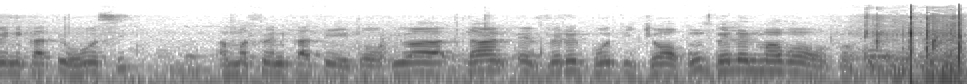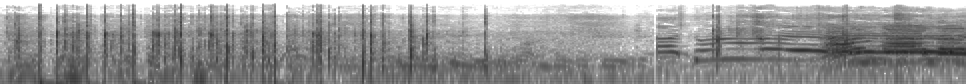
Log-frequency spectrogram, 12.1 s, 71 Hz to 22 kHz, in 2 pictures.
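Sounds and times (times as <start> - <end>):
people clapping hands: 5.4 - 9.2, 10.4 - 12.0.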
